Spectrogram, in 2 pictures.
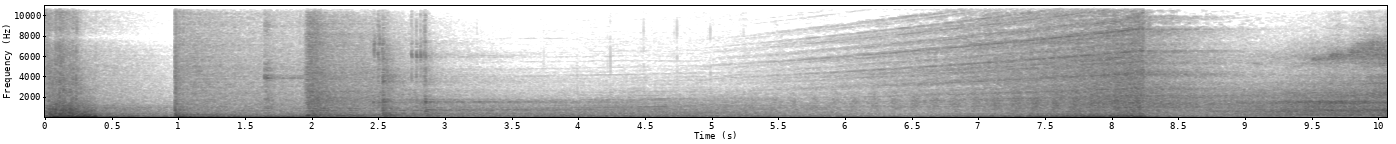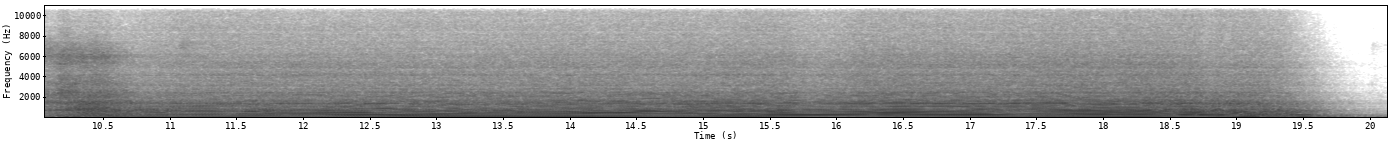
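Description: Car engine running on E85 ethanol fuel after a carburetor swap, revving on an engine dyno: sharp blips early, then a sustained loud roaring pull that climbs steadily to the end, with no talking.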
